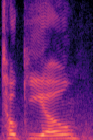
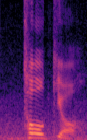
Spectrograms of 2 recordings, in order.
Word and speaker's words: Tokyo: wrong get it right not tokyo tokyo two syllables not three kyo is kyo like kyoto right boom why not asakusa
